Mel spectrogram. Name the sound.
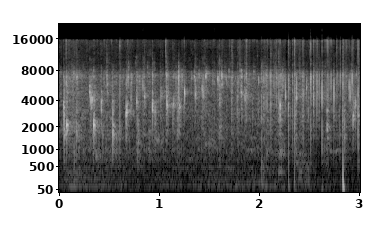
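egg shami kebabs frying in a pan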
